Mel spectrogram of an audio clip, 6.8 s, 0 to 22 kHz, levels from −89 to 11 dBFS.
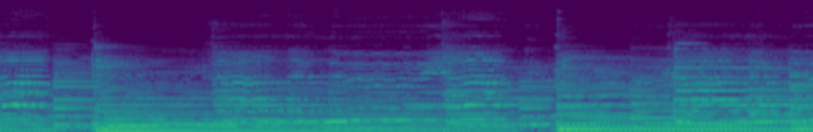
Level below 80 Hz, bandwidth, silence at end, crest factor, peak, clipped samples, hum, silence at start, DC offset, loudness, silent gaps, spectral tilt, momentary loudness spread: -36 dBFS; 7.4 kHz; 0 s; 14 dB; -14 dBFS; under 0.1%; none; 0 s; under 0.1%; -30 LUFS; none; -9 dB/octave; 6 LU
